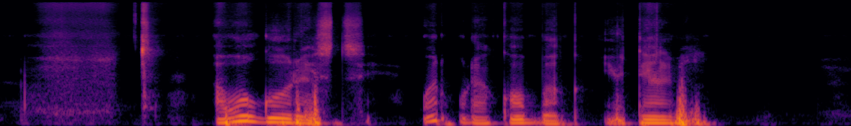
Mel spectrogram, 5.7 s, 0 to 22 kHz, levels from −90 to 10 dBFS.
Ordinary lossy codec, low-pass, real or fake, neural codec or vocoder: none; none; fake; autoencoder, 48 kHz, 128 numbers a frame, DAC-VAE, trained on Japanese speech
